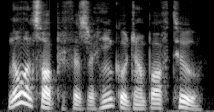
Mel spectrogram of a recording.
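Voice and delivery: plain reading voice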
